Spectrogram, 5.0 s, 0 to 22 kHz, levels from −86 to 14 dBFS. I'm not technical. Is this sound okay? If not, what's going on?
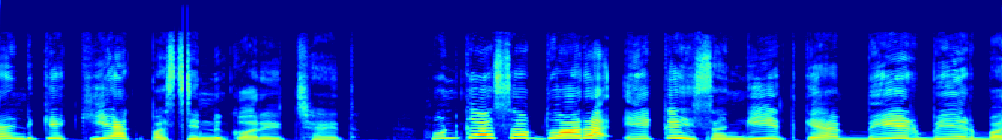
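No, there's one problem. Right near the start, from about 0.87 to 0.95 seconds, the speech drops out into silence for roughly 80 milliseconds. This is a corrupt frame muted fault. The audio is stored in small compressed chunks, and a few of them got damaged, so the player couldn't decode them and played silence instead. The gap starts with a sudden cut, and its length suggests about four chunks were lost. The timing afterwards stays in step.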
